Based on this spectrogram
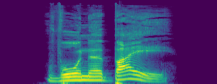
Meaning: inflection of beiwohnen: 1. first-person singular present 2. first/third-person singular subjunctive I 3. singular imperative
- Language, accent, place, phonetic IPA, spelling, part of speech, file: German, Germany, Berlin, [ˌvoːnə ˈbaɪ̯], wohne bei, verb, De-wohne bei.ogg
